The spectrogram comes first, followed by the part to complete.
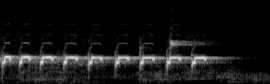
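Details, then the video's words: Strong-voiced local zebra dove calling to prompt other doves to respond: around ten rhythmic, evenly spaced coo notes on a steady mid pitch, fading into a drawn-out final note. "PERKUTUT LOKAL GACOR suara besar - LANGSUNG KONEK (BIKIN NYAUT) PANCINGAN BURUNG PERKUTUT"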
